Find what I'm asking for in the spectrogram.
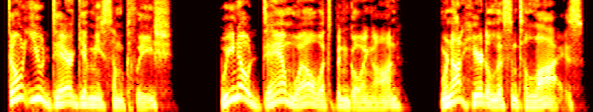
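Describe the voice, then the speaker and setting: A man's voice: mid-range voice, very animated, a little fast, fairly bright tone, dry recording, clean studio sound. A man voicing a furious betrayed wife in a story, biting and indignant. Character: furious betrayed wife, sharp-tongued and scornful.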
